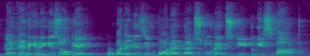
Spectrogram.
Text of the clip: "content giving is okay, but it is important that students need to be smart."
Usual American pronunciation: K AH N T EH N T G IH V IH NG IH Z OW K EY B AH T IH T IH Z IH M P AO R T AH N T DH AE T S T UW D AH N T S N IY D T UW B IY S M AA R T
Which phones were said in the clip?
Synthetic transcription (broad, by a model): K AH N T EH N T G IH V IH NG IH Z OW K EY B AH T IH T IH Z IH M P AO R T AH N T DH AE T S T UW D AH N T S N IY D T UW B IY S M AA R T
